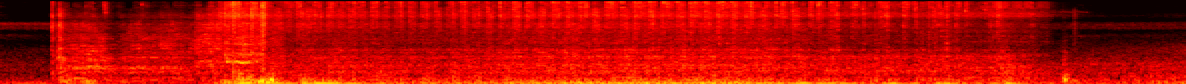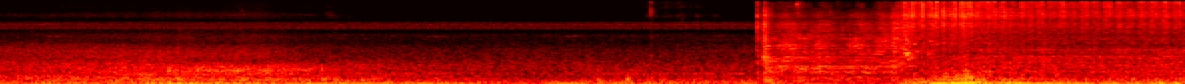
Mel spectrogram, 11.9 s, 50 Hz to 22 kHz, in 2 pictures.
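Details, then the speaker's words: 1980 Ford F100 carbureted engine after 29 years sitting, terminals cleaned, new air filter, radiator topped with water, bowl refilled and fresh gas in tank: cranks, catches, low uneven idle about five seconds, dies, restarts; engine running after long storage. "I refilled the bowl, poured in a couple gallons of gas, and was eventually able to get it running"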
